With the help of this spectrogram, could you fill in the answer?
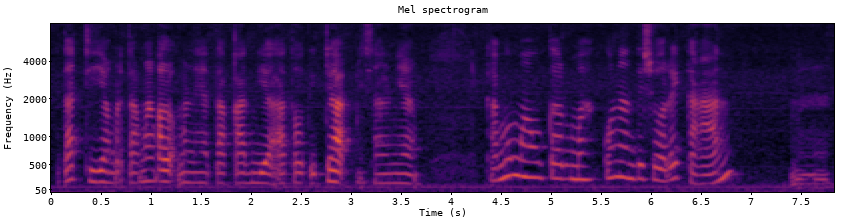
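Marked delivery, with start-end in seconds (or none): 4.3-6.8 tune rising at the end on kan; rising question. Shown as a demonstration. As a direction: lift the voice up on the final kan. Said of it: "itu kan naik".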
